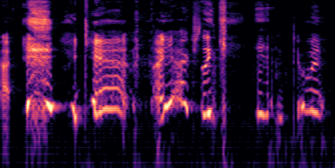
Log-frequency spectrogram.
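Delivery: high-pitched cracking-up laughter; helpless laughter. Real, not acted. YouTuber losing it at a bad film, helpless laughter. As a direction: squeak the words out through laughter.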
